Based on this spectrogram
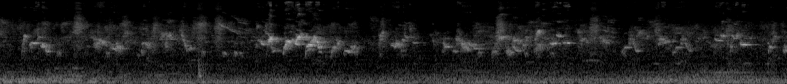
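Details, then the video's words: Red-whiskered bulbul of a natural-line stock, beginning to sing doubled phrases; a bright warbled phrase near the middle stands out over a steady wash of chirping and rustling. "นกกรงหัวจุกสายธรรมชาติ เริ่มมีเบิ้ลให้ได้ฟังบ้างเเล้ว"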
